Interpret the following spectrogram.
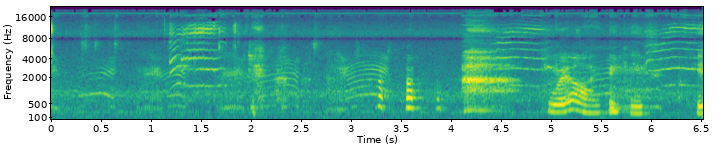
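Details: Shaded golden Persian kittens of the I litter, with their mother Sahara, playing indoors; Idaho is called a talker. Series of high, arching kitten meows, some rising then falling, come in quick bursts over a woman's voice.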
